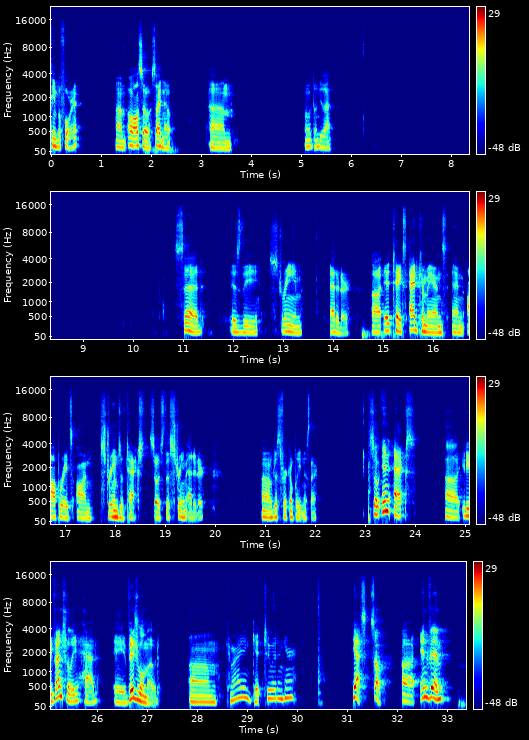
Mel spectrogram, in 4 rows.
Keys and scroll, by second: 3.0 Escape, 3.2-14.2 typing, 20.3-22.1 typing, 29.0-30.4 typing.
